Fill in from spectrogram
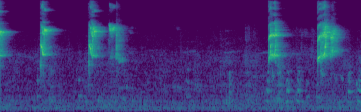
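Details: Lovebird ngetik lure: irregular shrill chirps, single and paired, separated by a silent gap of two seconds, ending with two louder, harsher chirps.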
